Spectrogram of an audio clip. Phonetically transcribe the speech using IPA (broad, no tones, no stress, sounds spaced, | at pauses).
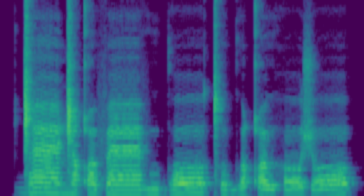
ɡ͡ǁ æː ŋ͡ǁ ɘ qʼ o f æː v uː ɡʱ ɔː ǀʰ o ɡʱ o qʼ ʊː h ɔː ʃ ɔː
